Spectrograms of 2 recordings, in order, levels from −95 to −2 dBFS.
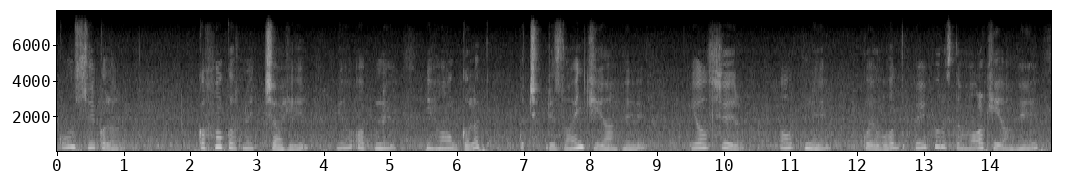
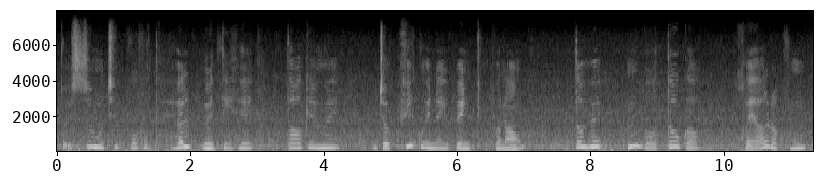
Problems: constant background noise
